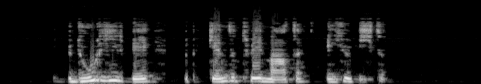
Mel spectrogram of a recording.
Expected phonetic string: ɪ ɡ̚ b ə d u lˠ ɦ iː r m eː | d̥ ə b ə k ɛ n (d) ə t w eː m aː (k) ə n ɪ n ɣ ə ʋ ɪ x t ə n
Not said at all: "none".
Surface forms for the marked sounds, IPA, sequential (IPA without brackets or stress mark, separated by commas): d, t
